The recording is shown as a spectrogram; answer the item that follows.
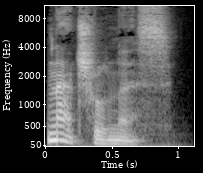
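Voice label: "naturalness", British English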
